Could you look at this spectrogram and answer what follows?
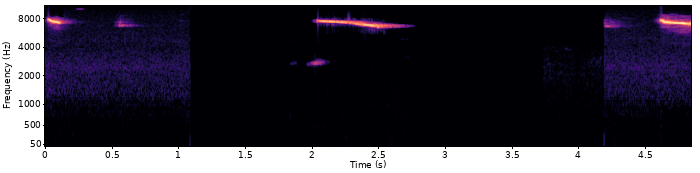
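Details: Western Spindalis calls: a sparse sequence of very high, thin notes, including a drawn-out slightly falling whistle in the middle and short high chips at the start and end, with long silent gaps between.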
